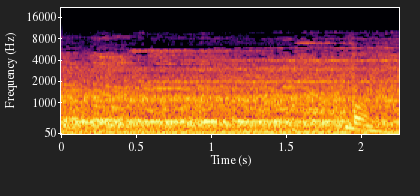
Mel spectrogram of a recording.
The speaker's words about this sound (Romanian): Eu am așteptat doar 12 minute, rezonabil în condițiile date. Eh, și uite, bucurie, vine metroul,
